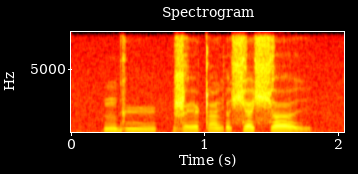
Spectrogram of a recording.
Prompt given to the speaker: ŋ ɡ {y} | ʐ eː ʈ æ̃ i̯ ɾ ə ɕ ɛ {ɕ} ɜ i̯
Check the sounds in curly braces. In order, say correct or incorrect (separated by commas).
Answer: correct, correct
